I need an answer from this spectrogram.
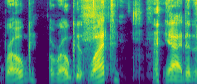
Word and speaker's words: Rogue: it was for rogue i pronounced it in my head rouge for years for years and then suddenly it clicked and somebody said it the other way and i was like a rogue what yeah i did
